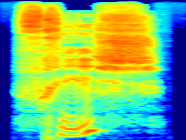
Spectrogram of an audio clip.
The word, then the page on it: frìsch: Bas-Rhin; Strasbourg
